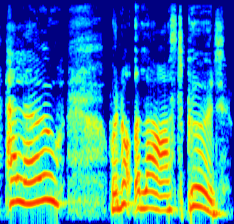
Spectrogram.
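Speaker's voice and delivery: high, loud happy hello; cheerful greeting. A narrator's reading. Girls bursting into the meeting, cheerful high greeting. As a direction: beam as you burst in.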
